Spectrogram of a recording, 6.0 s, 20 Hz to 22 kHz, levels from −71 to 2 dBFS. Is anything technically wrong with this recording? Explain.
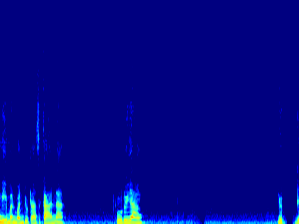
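Yes, there are two faults. From 3.67 to 4.11 s there are repeated stalls (stutter). Five gaps hold the sound, the longest 194 ms, so it drags and stutters.

From 5.73 to 5.87 s there is a call audio freeze. The sound holds, then goes silent for 80 ms, likely because late packets emptied the jitter buffer.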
